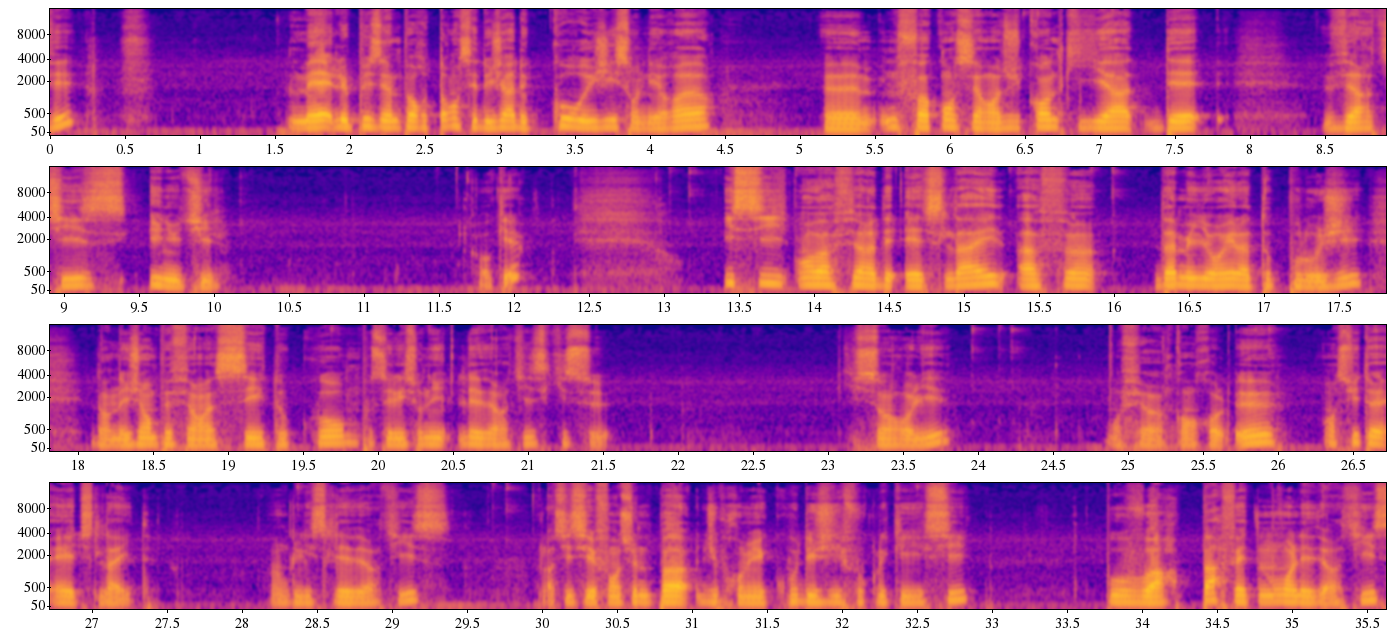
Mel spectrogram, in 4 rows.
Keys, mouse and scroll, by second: 0.4-1.4 ctrl+scroll up 2, 1.4 KP_3, 2.4-3.2 ctrl+scroll down 1, 3.2-4.3 shift+scroll up 3, 4.3 KP_1, 5.6 ctrl+Tab, 7.1-8.1 ctrl+scroll up 5, 8.1-8.7 scroll down 2, 8.7-9.2 ctrl+scroll up 3, 9.2-10.5 middle drag, 10.5 shift+scroll down 2, 10.8-11.5 scroll up 8, 11.5-12.0 shift+scroll down 7, 12.0-13.0 scroll up 1, 13.0 right click, 14.0 shift+right click, 14.6 shift+right click, 15.3 shift+right click, 15.8 shift+right click, 16.8-17.2 scroll up 1, 18.4 c, 25.0 ctrl+e, 29.2 ctrl+z, 29.6 right click, 30.2-32.2 ctrl+scroll up 5, 32.4 click, 35.0 right click.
